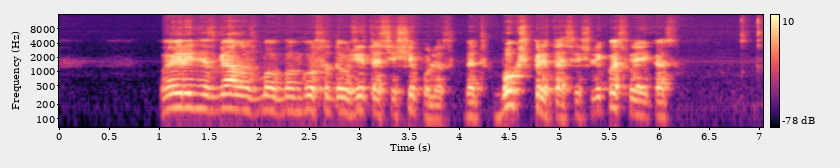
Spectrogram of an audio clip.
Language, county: Lithuanian, Kaunas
